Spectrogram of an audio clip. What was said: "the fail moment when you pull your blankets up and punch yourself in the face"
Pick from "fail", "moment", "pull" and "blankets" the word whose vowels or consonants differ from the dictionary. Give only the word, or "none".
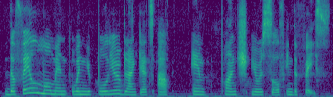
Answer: none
